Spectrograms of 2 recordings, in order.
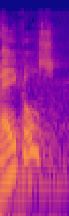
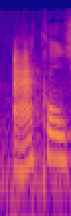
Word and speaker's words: Ackles: him jensen and i can how do you pronounce that last name eagles ackles or ankles yeah yep he was born in 78 but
